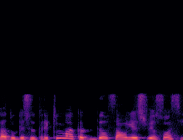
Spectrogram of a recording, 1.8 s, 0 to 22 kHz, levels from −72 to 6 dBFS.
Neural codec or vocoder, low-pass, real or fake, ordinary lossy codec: codec, 16 kHz, 1 kbps, FreqCodec, larger model; 7.2 kHz; fake; AAC, 48 kbps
